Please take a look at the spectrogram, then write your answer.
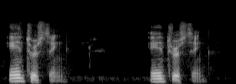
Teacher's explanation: we're stressing the first syllable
